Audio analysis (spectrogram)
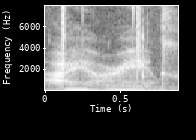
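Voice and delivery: soft ASMR-style whispering. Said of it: "It's this".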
